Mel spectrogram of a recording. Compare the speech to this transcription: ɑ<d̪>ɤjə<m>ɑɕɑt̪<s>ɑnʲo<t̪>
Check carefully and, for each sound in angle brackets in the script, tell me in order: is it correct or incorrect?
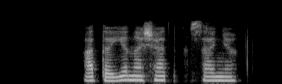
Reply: incorrect: t̪, incorrect: n, correct, incorrect: none

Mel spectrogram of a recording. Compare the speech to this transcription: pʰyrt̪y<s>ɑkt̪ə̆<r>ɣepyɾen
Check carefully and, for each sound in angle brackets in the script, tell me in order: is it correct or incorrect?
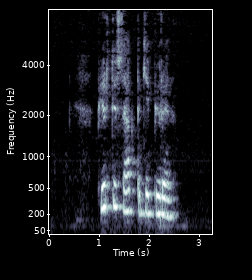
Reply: correct, incorrect: none

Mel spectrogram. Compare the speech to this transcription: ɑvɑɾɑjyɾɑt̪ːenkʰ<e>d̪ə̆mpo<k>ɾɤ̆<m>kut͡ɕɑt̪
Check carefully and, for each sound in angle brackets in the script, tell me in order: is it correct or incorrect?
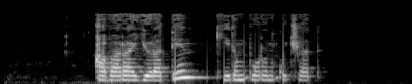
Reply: incorrect: i, incorrect: none, incorrect: n

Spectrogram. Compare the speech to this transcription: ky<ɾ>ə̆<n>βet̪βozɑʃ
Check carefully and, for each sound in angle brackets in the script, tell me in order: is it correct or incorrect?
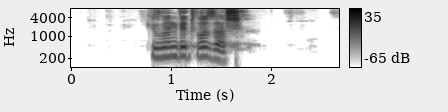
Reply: incorrect: l, correct

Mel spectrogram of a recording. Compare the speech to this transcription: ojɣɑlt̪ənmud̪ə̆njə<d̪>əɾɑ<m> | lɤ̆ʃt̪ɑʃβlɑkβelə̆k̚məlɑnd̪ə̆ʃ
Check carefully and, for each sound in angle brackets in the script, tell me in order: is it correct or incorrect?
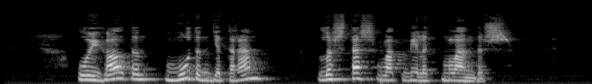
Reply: incorrect: t̪, incorrect: n

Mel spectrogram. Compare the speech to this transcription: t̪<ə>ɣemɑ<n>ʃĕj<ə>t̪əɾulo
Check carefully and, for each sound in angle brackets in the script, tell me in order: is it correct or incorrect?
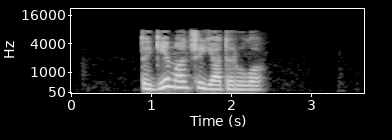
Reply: correct, correct, incorrect: ɑ

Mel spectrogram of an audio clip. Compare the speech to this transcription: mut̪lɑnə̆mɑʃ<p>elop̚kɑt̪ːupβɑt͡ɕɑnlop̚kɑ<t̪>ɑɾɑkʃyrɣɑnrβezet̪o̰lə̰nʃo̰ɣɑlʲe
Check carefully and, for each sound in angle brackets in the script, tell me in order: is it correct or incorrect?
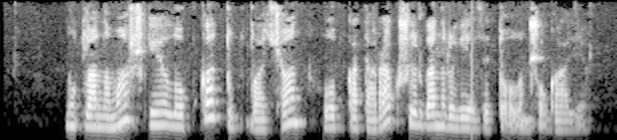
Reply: incorrect: k, correct

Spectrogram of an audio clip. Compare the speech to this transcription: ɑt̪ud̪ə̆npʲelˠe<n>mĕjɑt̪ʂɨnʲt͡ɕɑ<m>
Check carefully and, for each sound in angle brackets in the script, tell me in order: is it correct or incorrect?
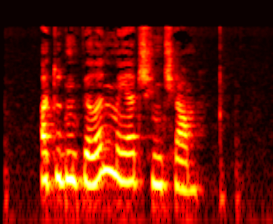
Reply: correct, correct

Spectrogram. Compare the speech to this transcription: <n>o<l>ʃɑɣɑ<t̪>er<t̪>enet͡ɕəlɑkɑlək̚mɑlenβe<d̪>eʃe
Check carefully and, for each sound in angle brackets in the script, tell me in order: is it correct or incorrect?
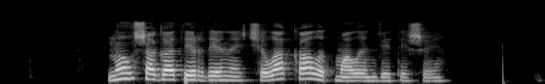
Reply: correct, correct, correct, incorrect: d̪, incorrect: t̪

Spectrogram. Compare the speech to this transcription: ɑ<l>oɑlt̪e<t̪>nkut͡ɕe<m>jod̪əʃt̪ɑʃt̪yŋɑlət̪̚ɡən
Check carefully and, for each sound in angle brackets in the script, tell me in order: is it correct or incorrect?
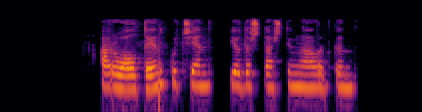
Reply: incorrect: ɾ, incorrect: none, incorrect: n

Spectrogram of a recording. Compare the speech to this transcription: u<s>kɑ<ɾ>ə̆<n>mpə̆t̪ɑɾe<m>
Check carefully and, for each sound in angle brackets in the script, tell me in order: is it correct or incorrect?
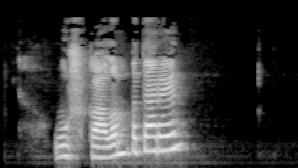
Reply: incorrect: ʃ, incorrect: l, incorrect: none, incorrect: n

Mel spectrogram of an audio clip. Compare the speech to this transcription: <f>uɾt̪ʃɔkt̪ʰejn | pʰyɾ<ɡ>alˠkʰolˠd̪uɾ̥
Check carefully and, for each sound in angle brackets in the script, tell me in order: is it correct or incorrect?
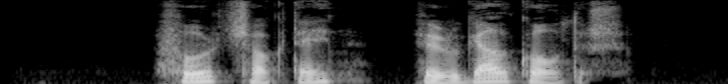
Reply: correct, correct

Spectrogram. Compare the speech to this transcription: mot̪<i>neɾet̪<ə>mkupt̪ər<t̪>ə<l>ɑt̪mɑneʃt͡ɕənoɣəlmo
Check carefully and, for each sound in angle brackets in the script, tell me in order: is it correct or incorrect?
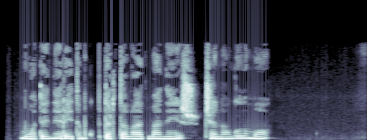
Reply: incorrect: e, correct, correct, correct

